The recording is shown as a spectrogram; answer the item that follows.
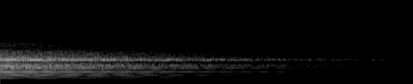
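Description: The last chord of an electronic music sting rings out and fades away over about two and a half seconds.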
